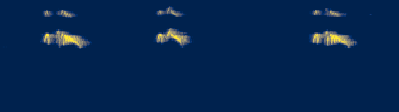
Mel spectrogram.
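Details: Three crisp, high-pitched chips from a black phoebe, each slightly slurred downward, the last one after a longer gap, heard against a silent background.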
